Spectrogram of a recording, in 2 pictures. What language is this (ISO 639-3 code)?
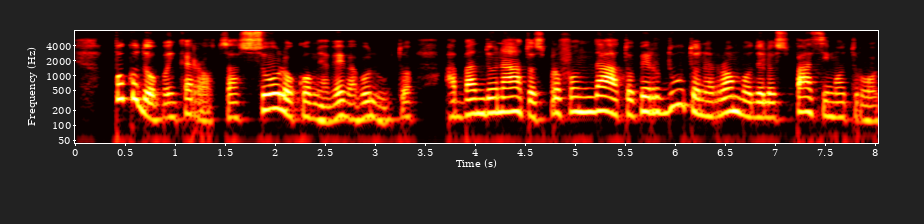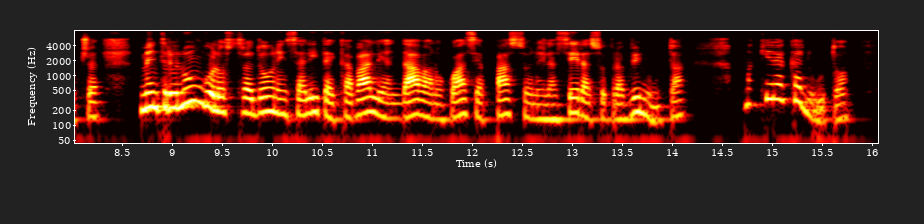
ita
